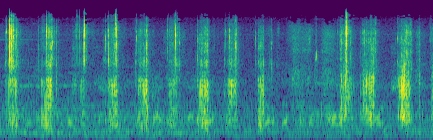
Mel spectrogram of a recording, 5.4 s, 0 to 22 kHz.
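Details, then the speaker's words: Tamiya CR-01 differential turned by hand after applying marine grease to the ring gear: gritty, uneven gear grinding in quick bursts, showing it still needs more grease. "you want it to be nice and smooth as you can hear you can still hear the gears making that grinding sound that means that we need more grease"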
